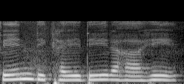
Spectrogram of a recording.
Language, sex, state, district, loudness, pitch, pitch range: Hindi, female, Arunachal Pradesh, Papum Pare, -12 LUFS, 210 Hz, 200-220 Hz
